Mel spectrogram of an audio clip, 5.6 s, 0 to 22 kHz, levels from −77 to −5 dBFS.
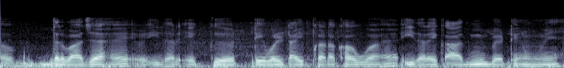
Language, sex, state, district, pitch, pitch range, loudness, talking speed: Hindi, male, Bihar, West Champaran, 115 Hz, 110-120 Hz, -18 LUFS, 180 wpm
